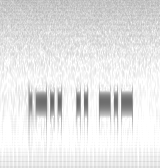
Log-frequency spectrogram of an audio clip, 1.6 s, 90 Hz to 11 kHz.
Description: Morse code, heard as a keyed tone, about 32 wpm, 600 Hz. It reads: DIK
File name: archived / CRSnet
